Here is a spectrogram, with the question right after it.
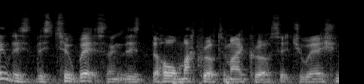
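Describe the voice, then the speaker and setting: A somewhat breathy voice speaks at a very fast pace with fairly even intonation. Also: man. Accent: Yorkshire. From South Yorkshire. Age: 30s. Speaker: football club chief executive. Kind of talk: interview. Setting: football stadium.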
